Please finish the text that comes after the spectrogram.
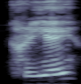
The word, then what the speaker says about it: crier: Verbs that end in ier, that's pronounced ye, often become just the letter y. Crier, which means, this is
